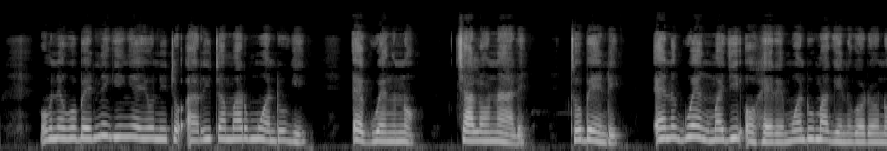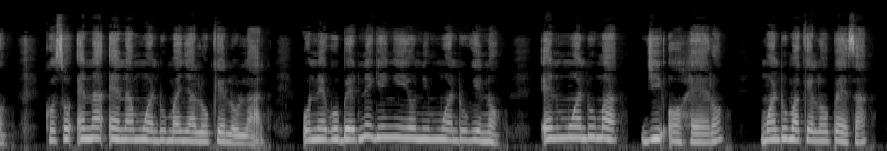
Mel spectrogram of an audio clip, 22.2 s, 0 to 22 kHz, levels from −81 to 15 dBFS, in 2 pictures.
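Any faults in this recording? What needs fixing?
Nothing needs fixing; no faults can be heard.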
